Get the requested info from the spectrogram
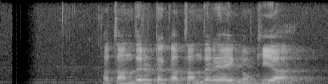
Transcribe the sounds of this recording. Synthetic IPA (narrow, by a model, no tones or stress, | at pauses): kat̪and̪əɾəʈəkat̪and̪əɾejajnokijaː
